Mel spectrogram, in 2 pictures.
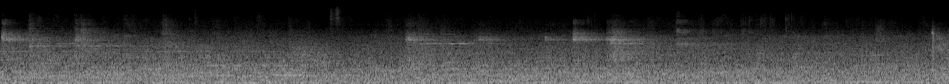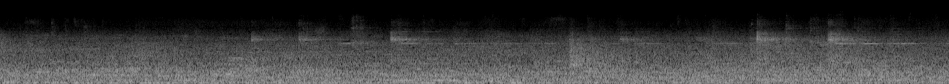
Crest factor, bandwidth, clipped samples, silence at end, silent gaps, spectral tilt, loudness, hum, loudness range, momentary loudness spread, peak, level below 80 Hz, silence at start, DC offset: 16 dB; 16 kHz; under 0.1%; 0 s; none; -6 dB/octave; -28 LUFS; none; 1 LU; 3 LU; -12 dBFS; -36 dBFS; 0 s; under 0.1%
